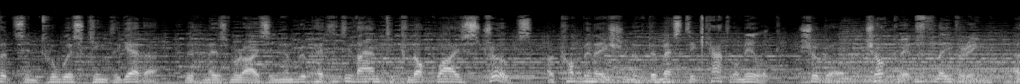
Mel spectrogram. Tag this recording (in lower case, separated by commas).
music, speech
